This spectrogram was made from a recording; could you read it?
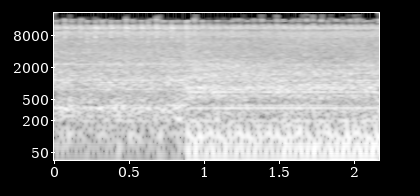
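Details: Audi S5 after installing new intercooler, AC condenser, hoses and power steering cooler, refilled with coolant and power steering fluid: steady, even petrol idle with a smooth low drone, no knocks, ticks or hunting; sounds healthy.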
